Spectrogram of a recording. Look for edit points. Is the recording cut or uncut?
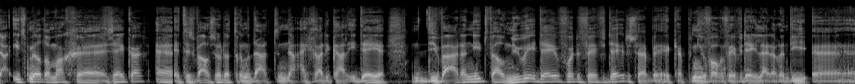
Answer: cut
